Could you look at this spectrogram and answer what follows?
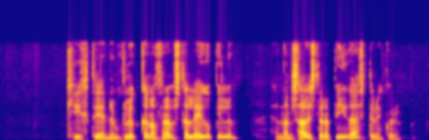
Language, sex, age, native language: Icelandic, male, 30-39, Icelandic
